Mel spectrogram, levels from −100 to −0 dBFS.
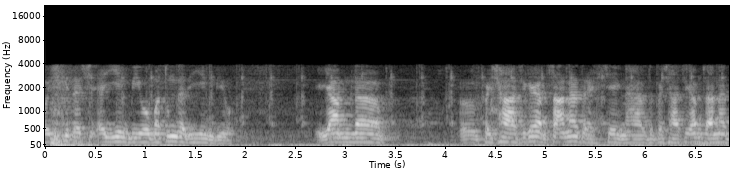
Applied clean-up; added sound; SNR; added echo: none; Clock; 12 dB; reverberation time 1.2 s.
